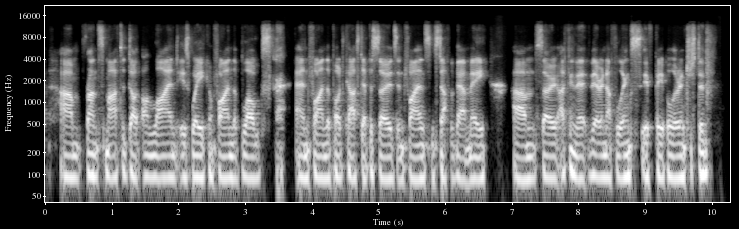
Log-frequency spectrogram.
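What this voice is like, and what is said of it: Speaks with a noticeable accent. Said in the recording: “I swear that accent, it makes you sound even smarter somehow ... I love the accent.”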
